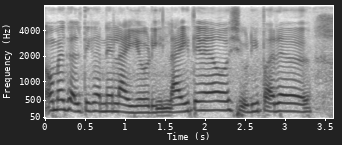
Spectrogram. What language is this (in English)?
Dogri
